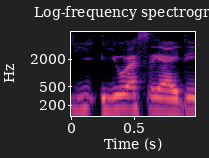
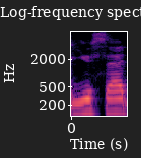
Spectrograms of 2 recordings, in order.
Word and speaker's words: USAID: tonight yeah uh Charlie It's pronounced usaid not you said I think you said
